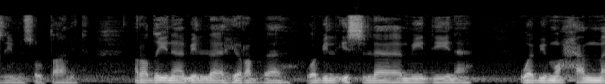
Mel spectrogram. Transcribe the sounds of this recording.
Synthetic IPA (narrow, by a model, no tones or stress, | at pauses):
ziːmɪsʊlt̪ˤɑːnɪk | ɾˤɑd̪ˤiːnaːbɪlːaːhɪɾˤɑbːaːwabɪlʔɪslaːmɪd̪iːnaː | wabɪmʊħamːa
